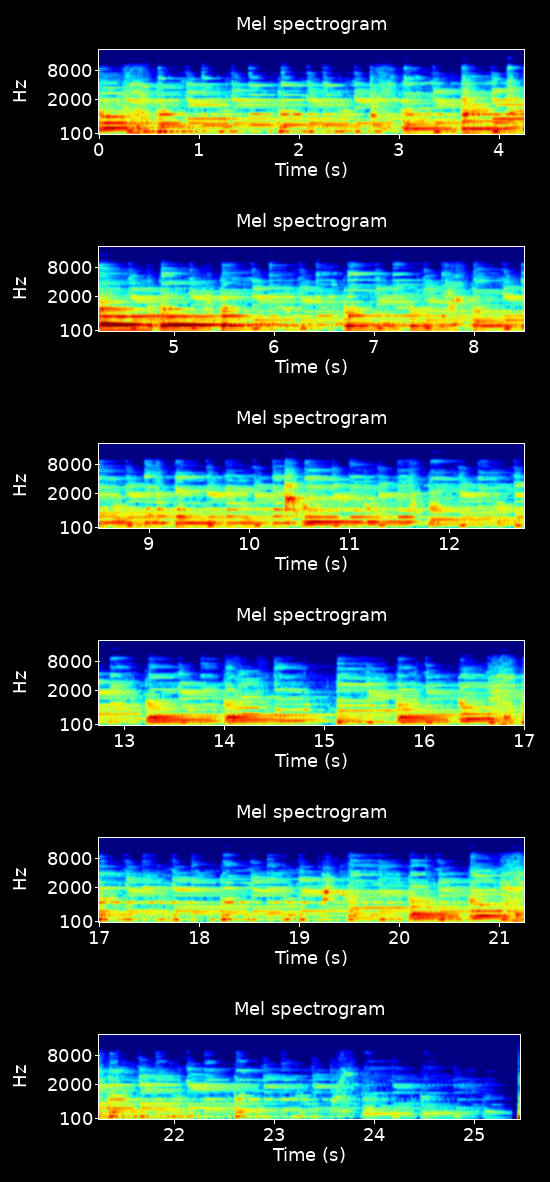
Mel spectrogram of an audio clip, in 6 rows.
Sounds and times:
Acoustic guitar: 0.0s - 25.4s
Strum: 0.0s - 25.4s.

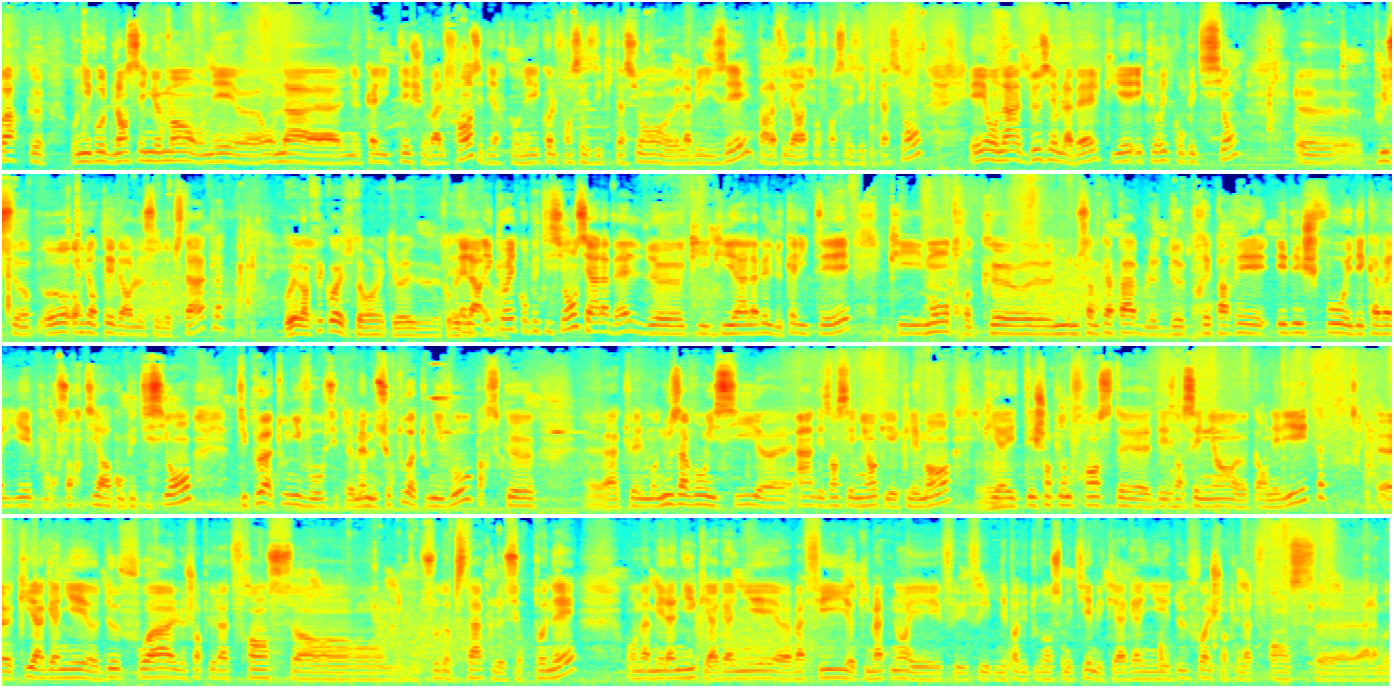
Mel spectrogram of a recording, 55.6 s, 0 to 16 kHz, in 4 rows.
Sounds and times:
Speech: 0.0s - 55.5s.

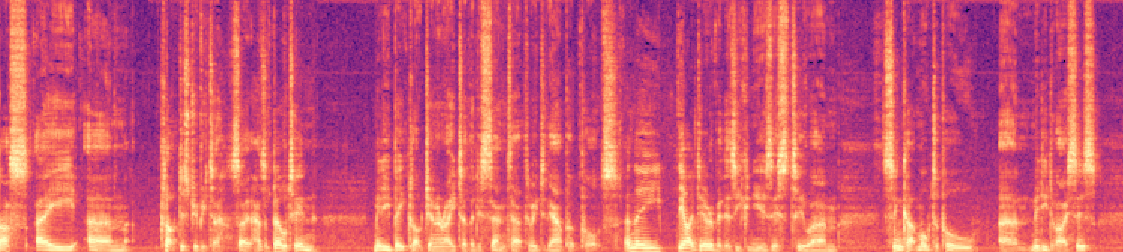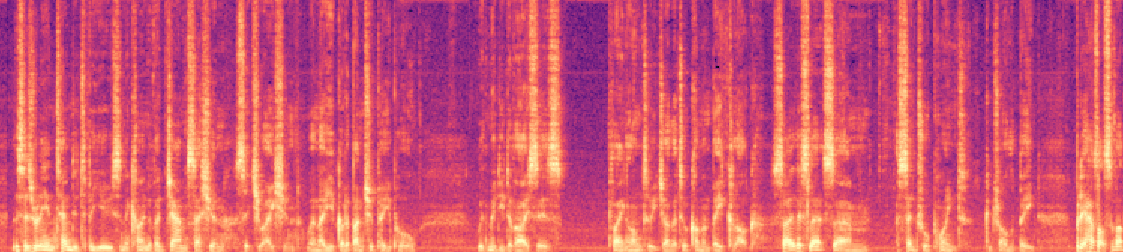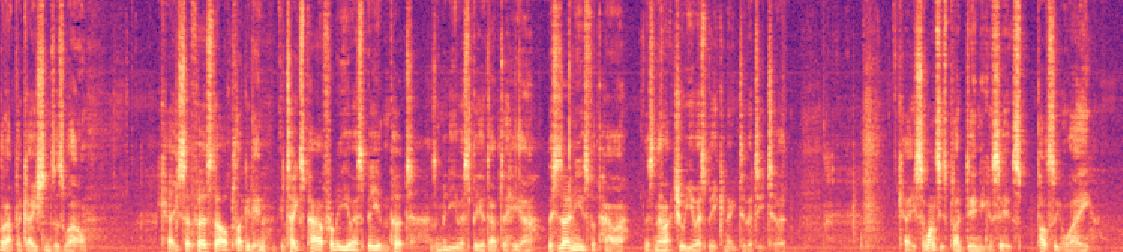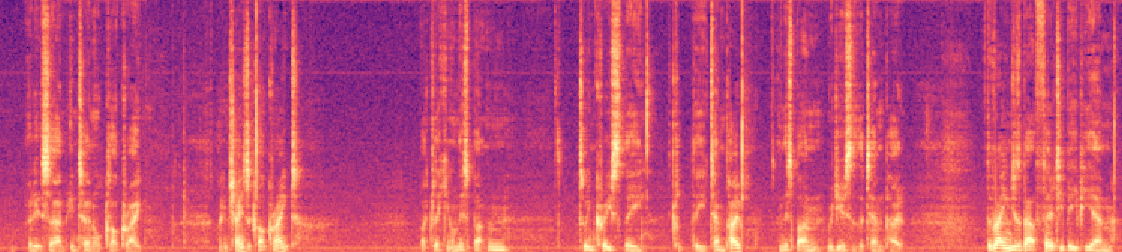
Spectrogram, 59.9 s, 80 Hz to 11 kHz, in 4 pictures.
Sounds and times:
Speech: 0.0s - 4.3s, 5.0s - 20.7s, 21.3s - 31.3s, 32.0s - 41.1s, 41.9s - 47.0s, 47.8s - 49.1s, 50.5s - 57.0s, 58.1s - 59.8s.

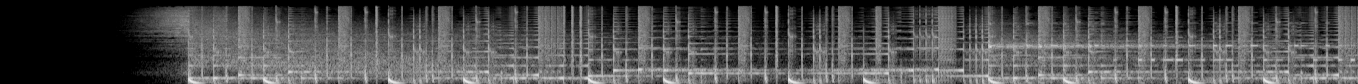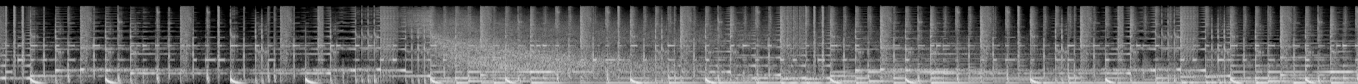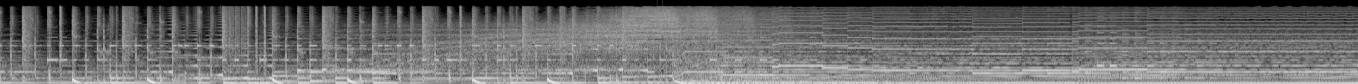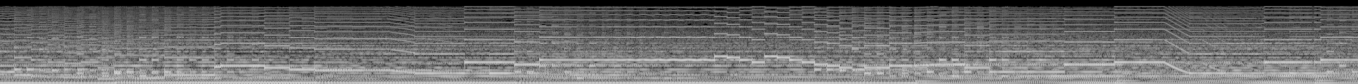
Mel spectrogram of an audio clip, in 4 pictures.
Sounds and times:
Electronic dance music: 1.7s - 54.3s.

